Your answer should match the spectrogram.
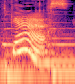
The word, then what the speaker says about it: guess: In the irregular word guess, the sound is spelled with a U and an E together. The heart reminds us that UE is an irregular spelling for the sound All right, word wizards,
